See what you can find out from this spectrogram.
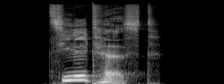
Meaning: inflection of zielen: 1. second-person singular preterite 2. second-person singular subjunctive II
- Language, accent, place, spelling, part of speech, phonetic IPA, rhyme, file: German, Germany, Berlin, zieltest, verb, [ˈt͡siːltəst], -iːltəst, De-zieltest.ogg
